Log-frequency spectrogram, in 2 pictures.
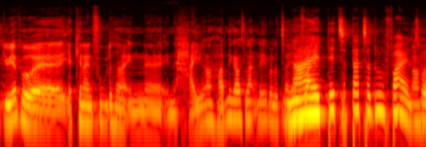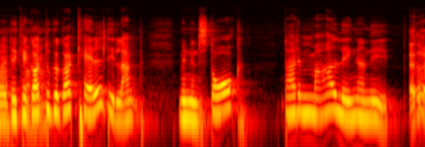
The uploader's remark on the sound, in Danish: LIVE fra Mojos Blues Bar.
